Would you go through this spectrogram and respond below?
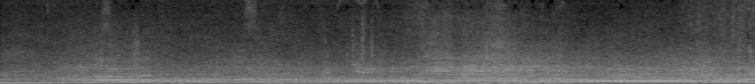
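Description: An IndyCar race car pulling off the pit lane at Indianapolis, engine pitch climbing steadily over a broad ongoing roar of race traffic, loud and continuous.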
